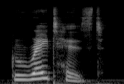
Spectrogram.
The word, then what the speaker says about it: greatest: 每步加上了 est 的读法应该是一个 i, 松口的那个 i。短元音大家不要读成了一是 greatest greatest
